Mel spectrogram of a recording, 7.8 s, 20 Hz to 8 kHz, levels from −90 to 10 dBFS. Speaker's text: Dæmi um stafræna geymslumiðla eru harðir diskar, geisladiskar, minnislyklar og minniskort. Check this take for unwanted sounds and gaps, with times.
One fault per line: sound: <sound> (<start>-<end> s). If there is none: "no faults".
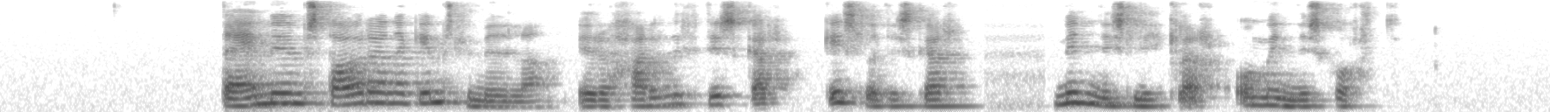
no faults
